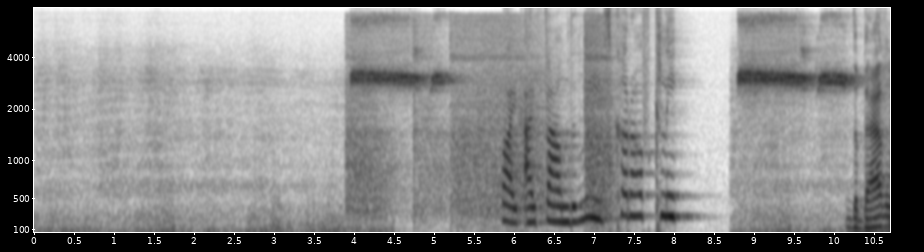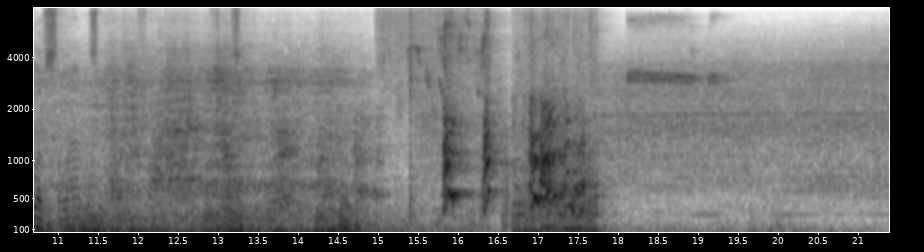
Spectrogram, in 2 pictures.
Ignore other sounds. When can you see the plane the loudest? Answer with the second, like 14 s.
13 s.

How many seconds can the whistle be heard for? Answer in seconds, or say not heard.
4 s.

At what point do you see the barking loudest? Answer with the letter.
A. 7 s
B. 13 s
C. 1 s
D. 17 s
D.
